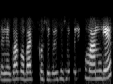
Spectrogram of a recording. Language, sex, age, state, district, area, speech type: Assamese, female, 18-30, Assam, Jorhat, urban, conversation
